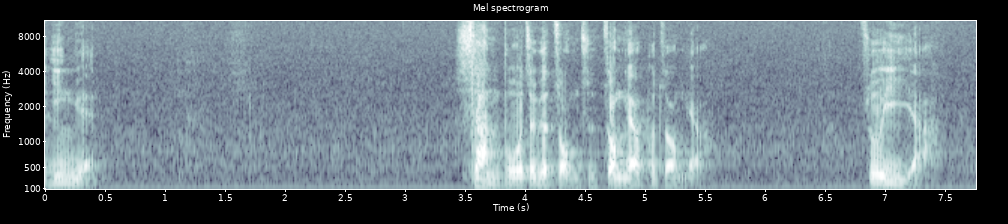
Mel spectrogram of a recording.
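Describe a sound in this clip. An elderly man speaks calmly and earnestly into a close microphone, with pauses.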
